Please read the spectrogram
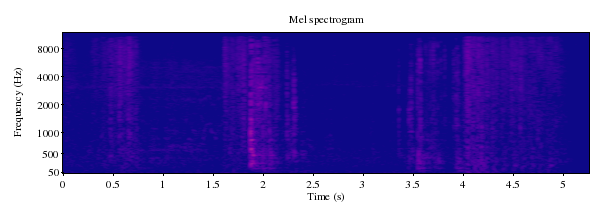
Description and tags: Riflebirds eat grapes placed on the table on which the microphones were sitting. Fly in and fly out. Audio Technica AT3032 stereo microphone pair - Sound Devices MixPre - Edirol R09HR digital recorder.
